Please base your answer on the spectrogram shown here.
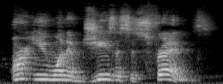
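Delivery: put-on high girl's voice, curious; a young girl questions Peter at the gate; young girl asking. A narrator's reading. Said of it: "a young girl asked".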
